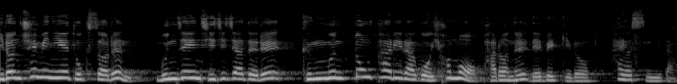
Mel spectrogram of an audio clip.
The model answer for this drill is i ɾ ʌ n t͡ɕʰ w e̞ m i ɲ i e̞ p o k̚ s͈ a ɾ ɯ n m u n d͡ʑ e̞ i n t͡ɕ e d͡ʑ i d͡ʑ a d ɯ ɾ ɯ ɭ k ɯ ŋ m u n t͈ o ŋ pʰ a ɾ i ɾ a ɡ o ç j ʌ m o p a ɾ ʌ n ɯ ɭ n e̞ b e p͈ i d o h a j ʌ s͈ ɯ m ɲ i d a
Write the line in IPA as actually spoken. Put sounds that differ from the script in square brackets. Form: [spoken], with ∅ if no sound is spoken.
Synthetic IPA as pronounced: i ɾ ʌ n t͡ɕʰ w e̞ m i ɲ i e̞ [t] o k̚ s͈ [ʌ] ɾ ɯ n m u n d͡ʑ e̞ i n t͡ɕ [i] d͡ʑ i d͡ʑ a d ɯ ɾ ɯ ɭ k ɯ ŋ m u n t͈ o ŋ pʰ a ɾ i ɾ a ɡ o ç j ʌ m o p a ɾ ʌ n ɯ ɭ n e̞ b e [k͈] i d o h a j ʌ s͈ ɯ m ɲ i d a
